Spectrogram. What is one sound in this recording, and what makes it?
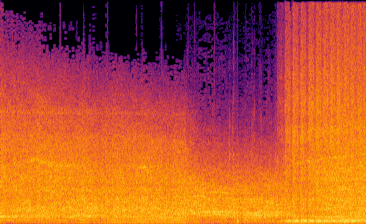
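Race car engines roar loudly as cars speed away, heard outdoors.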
